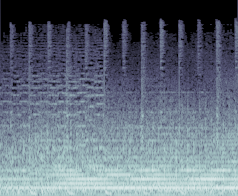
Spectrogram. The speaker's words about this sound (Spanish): Helicóptero de la Policía Nacional que rastrea el río Ebro a su paso por Logroño.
